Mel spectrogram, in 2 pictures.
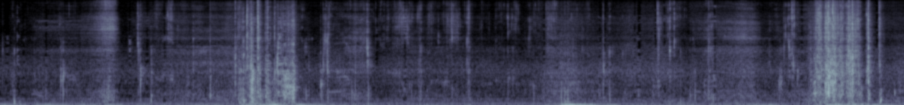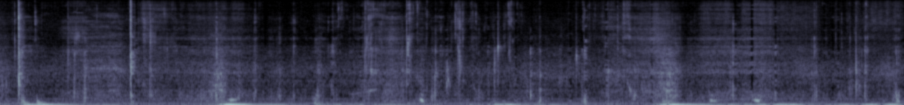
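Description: Close-up chewing and crunching of fried fast food, chicken nuggets dipped in sauce, with a few louder crunchy bursts about three seconds in and again around eleven seconds.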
